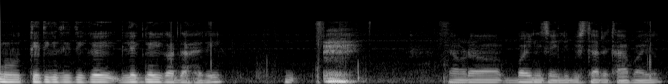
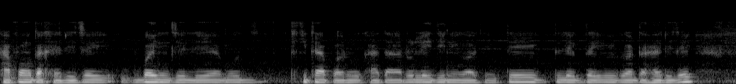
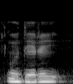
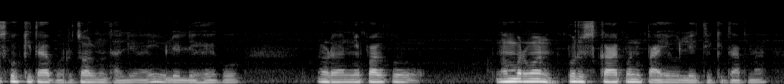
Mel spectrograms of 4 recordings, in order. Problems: background sounds at intervals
